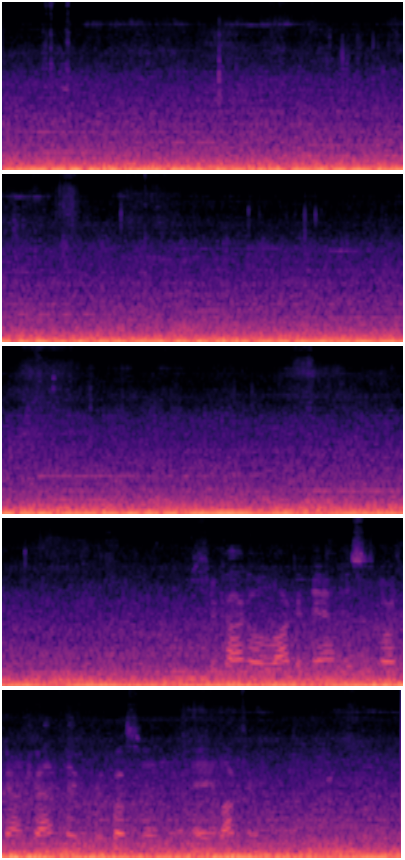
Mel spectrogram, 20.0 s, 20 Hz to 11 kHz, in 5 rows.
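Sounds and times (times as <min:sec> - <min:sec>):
boat engine rumbling: 0:00.0 - 0:20.0.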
